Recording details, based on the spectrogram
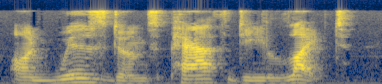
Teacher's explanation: unstressed stressed unstressed stressed unstressed stressed is the pattern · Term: iambic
